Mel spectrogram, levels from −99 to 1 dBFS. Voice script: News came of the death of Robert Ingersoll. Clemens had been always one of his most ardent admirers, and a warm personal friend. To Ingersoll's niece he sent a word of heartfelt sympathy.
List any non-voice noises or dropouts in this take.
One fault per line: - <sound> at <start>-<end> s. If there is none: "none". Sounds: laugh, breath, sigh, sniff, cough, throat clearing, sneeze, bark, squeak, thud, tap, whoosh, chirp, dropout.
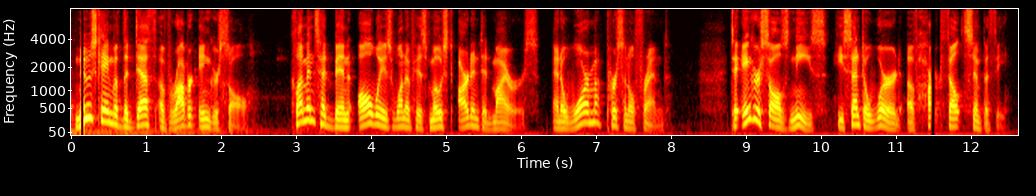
- dropout at 0.1-0.2 s
- dropout at 11.5-11.5 s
